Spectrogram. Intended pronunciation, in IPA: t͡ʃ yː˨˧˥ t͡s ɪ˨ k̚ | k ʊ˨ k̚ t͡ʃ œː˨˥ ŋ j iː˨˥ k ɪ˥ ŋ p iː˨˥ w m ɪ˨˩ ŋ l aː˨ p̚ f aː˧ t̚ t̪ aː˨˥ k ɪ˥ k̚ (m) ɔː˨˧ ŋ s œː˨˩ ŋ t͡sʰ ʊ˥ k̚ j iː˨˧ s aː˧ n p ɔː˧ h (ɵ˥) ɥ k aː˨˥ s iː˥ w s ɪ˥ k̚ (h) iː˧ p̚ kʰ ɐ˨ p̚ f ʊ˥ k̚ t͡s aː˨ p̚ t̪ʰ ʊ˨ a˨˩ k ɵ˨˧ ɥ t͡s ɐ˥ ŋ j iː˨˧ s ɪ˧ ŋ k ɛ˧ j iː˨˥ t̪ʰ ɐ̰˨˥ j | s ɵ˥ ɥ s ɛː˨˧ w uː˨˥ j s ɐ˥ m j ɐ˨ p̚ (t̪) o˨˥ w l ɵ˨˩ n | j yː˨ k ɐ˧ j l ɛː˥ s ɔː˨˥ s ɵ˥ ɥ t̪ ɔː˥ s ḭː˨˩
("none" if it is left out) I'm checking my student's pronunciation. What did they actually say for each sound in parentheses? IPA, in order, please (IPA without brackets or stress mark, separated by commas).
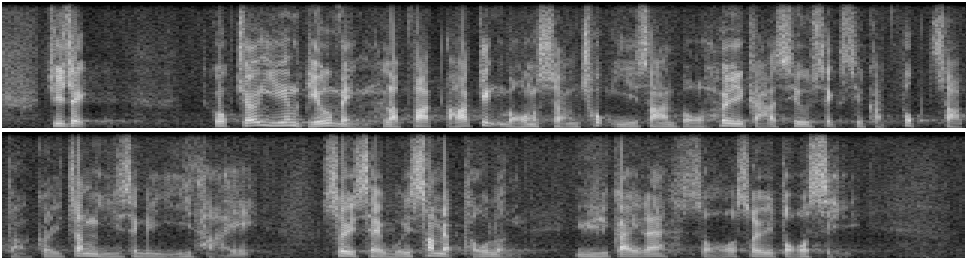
m, ɵ˥, s, t̪ʰ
